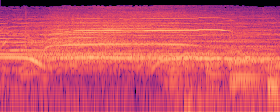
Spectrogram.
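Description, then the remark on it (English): Hundreds in a second line street procession celebrating the late Fats Domino cheer and whoop together, many high overlapping shouts and yells forming a loud, steady roar that never lets up across the few seconds. “Anybody hear my voice? Make some noise for Fats Domino!”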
